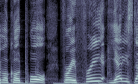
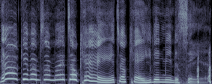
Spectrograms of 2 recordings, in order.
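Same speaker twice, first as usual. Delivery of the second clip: put-on soft, hushed, sing-song grandma voice; 4 semitones higher, 6 dB quieter than usual. Speaker acting out grandma's reply to grandpa, grandma impression. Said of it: "grandma and grandpa impressions by [name]".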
